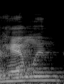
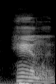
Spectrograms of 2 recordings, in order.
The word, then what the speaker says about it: Hanlon: The first is Major Hamlin. Hanlon? Wait, is that how you say his name? Hold on. Hanlon, yeah.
